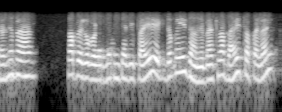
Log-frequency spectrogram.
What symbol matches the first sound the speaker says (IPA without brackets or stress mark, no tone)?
d̪ʱ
